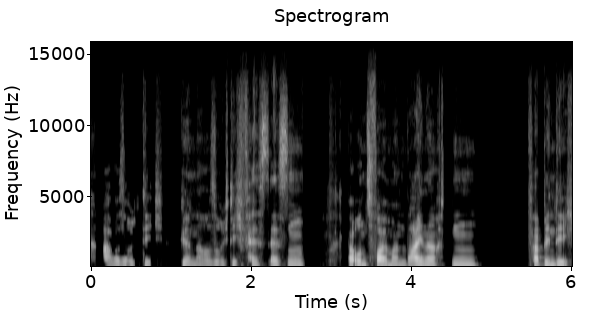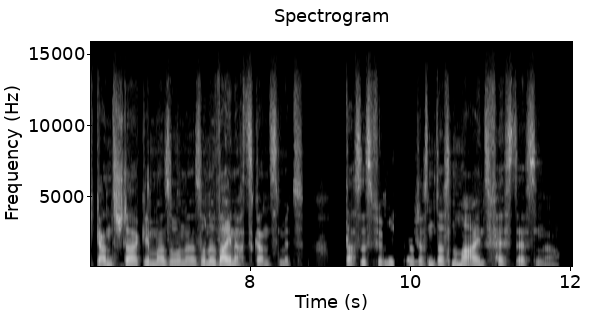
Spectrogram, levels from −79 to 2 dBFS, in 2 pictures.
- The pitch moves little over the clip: Yes, narrow, 2.0 semitones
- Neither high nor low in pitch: No, very low, 95 Hz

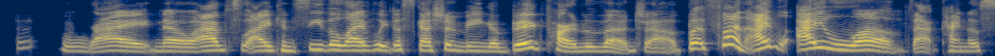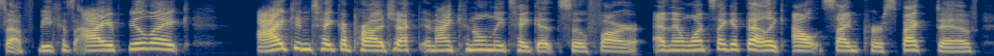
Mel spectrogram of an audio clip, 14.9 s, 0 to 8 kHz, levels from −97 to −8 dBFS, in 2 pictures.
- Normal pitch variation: Yes, average, 3.3 semitones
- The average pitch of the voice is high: Yes, high, 220 Hz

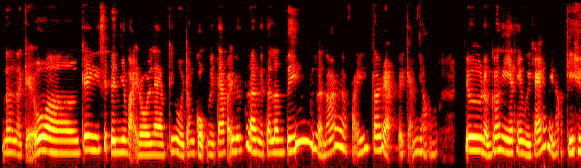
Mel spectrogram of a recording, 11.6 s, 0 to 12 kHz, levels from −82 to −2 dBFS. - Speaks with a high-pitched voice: Yes, high, 225 Hz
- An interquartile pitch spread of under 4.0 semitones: Yes, average, 3.4 semitones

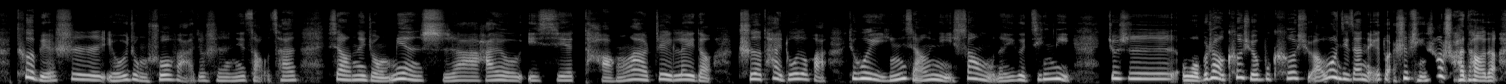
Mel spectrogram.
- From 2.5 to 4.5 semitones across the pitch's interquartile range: No, average, 4.9 semitones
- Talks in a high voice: Yes, high, 215 Hz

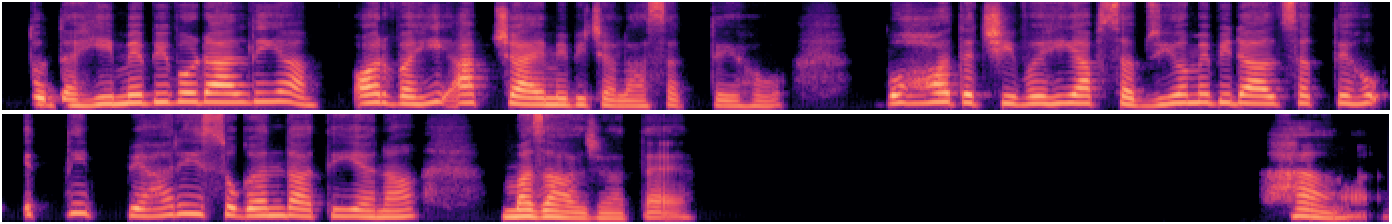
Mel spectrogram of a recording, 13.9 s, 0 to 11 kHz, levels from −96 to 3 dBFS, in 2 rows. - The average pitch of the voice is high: Yes, high, 220 Hz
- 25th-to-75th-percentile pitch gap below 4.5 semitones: No, average, 4.8 semitones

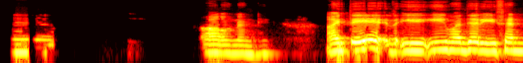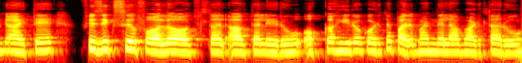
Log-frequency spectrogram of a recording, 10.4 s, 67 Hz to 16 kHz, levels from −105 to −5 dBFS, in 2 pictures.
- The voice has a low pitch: No, medium, 185 Hz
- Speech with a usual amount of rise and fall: No, narrow, 2.2 semitones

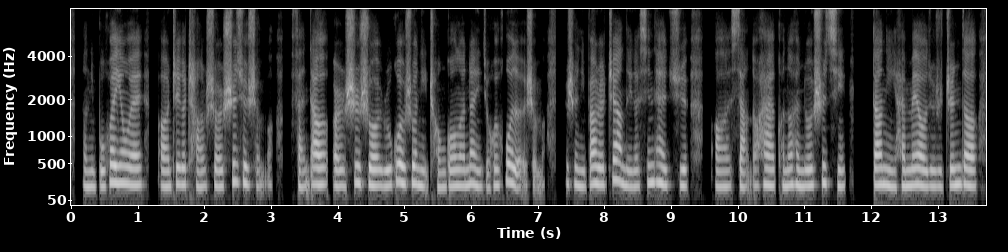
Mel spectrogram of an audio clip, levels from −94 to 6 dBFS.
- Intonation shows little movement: Yes, narrow, 1.8 semitones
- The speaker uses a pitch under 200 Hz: No, high, 205 Hz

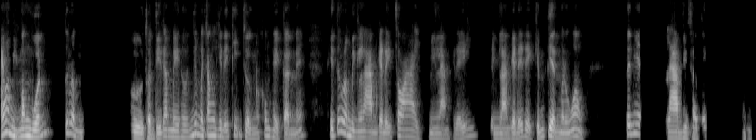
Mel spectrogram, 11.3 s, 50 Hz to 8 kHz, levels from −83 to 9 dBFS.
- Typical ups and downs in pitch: No, wide, 5.8 semitones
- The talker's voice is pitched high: No, low, 135 Hz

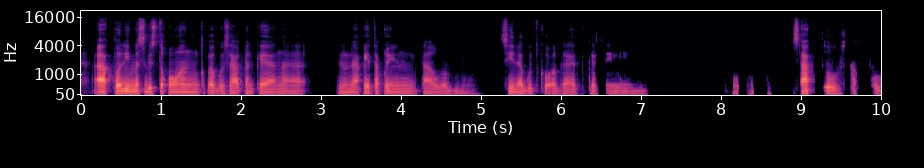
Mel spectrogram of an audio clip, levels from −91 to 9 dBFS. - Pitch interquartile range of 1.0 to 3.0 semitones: Yes, average, 2.7 semitones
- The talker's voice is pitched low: Yes, very low, 80 Hz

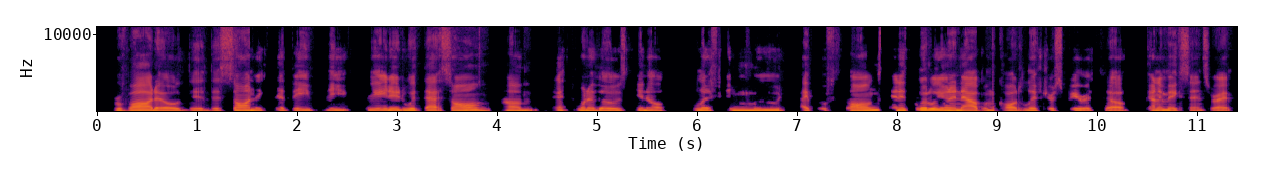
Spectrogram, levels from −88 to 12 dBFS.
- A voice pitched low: Yes, very low, 95 Hz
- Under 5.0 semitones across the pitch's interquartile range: Yes, average, 2.7 semitones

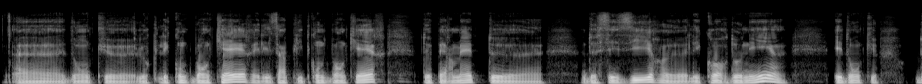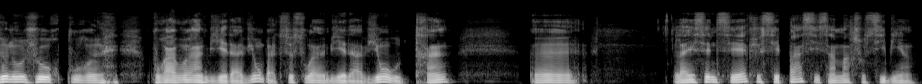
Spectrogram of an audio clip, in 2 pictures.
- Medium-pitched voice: No, very low, 90 Hz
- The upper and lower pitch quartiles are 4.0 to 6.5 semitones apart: Yes, average, 4.9 semitones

